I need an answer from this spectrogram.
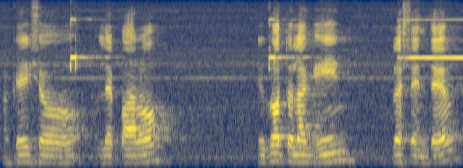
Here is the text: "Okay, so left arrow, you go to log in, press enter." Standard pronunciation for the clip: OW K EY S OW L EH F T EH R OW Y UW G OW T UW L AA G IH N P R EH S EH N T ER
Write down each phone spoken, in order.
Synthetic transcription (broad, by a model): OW K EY S OW L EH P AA R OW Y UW G OW T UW L AA G IH N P L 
